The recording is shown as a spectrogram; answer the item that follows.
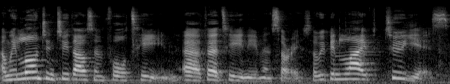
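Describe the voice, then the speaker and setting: Fairly quick and with lively intonation, a woman with a Finnish accent speaks at a fairly high pitch. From Finland. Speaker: conference speaker. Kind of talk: conference presentation. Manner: fast.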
